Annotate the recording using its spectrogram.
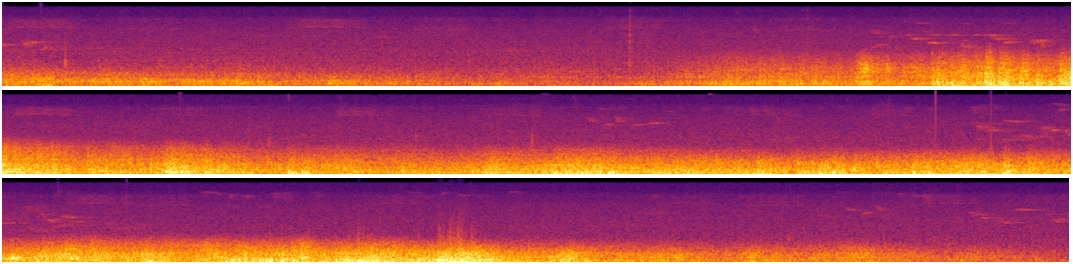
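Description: Rolling thunder: a long, deep rumble that builds about seven seconds in, swells twice and dies away near the end.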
